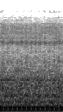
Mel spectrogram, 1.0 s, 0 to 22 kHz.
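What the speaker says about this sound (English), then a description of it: "But this Intech Twin 24 is one of the smoothest engines I've ever owned or ever seen." A Briggs & Stratton Intech Twin 24 engine on a Husqvarna YTH2448T lawn tractor runs at a smooth, steady idle, a close, loud, even drone with a fine regular pulse and no speech.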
